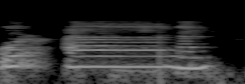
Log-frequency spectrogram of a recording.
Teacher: ro di situ dibaca tafhim karena harokat sebelumnya domah.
